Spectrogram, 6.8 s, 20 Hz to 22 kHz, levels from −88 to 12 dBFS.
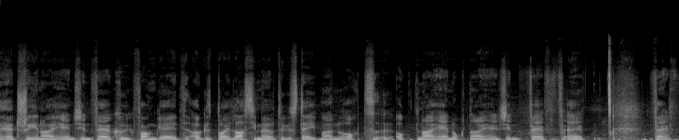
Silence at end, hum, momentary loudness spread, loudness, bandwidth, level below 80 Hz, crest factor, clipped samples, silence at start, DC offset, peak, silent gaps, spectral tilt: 0 s; none; 6 LU; -29 LUFS; 15.5 kHz; -66 dBFS; 20 dB; under 0.1%; 0 s; under 0.1%; -8 dBFS; none; -5 dB/octave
